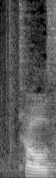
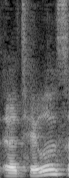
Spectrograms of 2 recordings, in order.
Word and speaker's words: Talos: But yeah, like Ben Mendelsohn, he plays Talos, or Talos? Yeah, it's not. I gotta remember because I remember watching the movie. It wasn't. They pronounced it differently than I thought it was. It's not Talos. It's Talos, I believe.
